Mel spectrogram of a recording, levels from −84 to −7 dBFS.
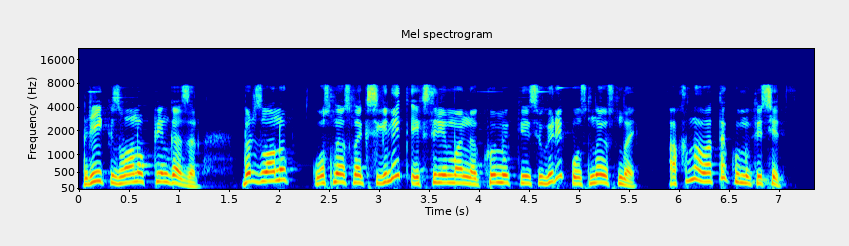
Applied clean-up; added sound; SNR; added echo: neural mask model DeepFilterNet 3.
